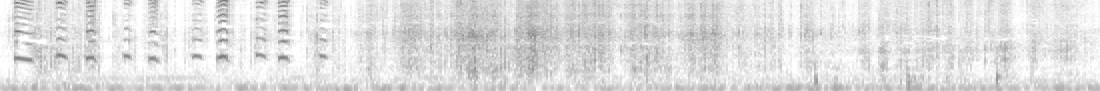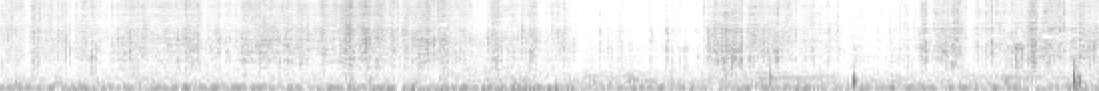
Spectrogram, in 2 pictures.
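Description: A plush dog squeaky toy squeaked rapidly over and over for about the first second, followed by a softer crinkling rustle as the toy is handled and the puppies grab at it.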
